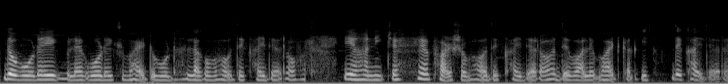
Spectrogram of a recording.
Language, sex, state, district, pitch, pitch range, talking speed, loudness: Hindi, female, Uttar Pradesh, Budaun, 210 Hz, 200-225 Hz, 240 wpm, -27 LUFS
